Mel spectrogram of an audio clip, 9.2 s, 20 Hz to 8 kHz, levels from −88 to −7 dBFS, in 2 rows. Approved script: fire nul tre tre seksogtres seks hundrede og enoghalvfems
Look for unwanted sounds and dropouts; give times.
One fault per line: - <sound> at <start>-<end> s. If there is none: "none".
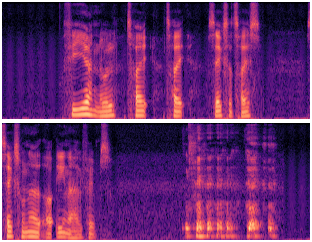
- laugh at 7.3-8.8 s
